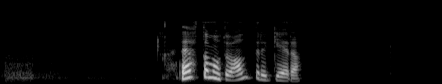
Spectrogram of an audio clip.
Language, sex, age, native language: Icelandic, female, 50-59, Icelandic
